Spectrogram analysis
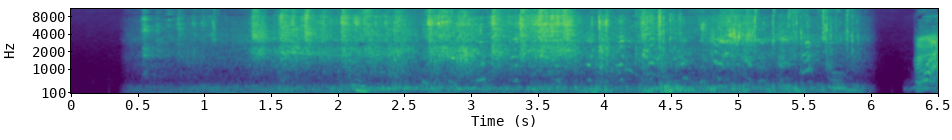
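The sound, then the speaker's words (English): A person in full gear shoots fast down a metal slide meant for children under 12, a loud continuous rumbling, rattling roar lasting about six seconds that stops abruptly, then a brief final thump. “was violently shot out like a cannon. Oh my God. Out of this metal slide. Apparently, it's intended for children under 12. Oh. Listen to the sound.”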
